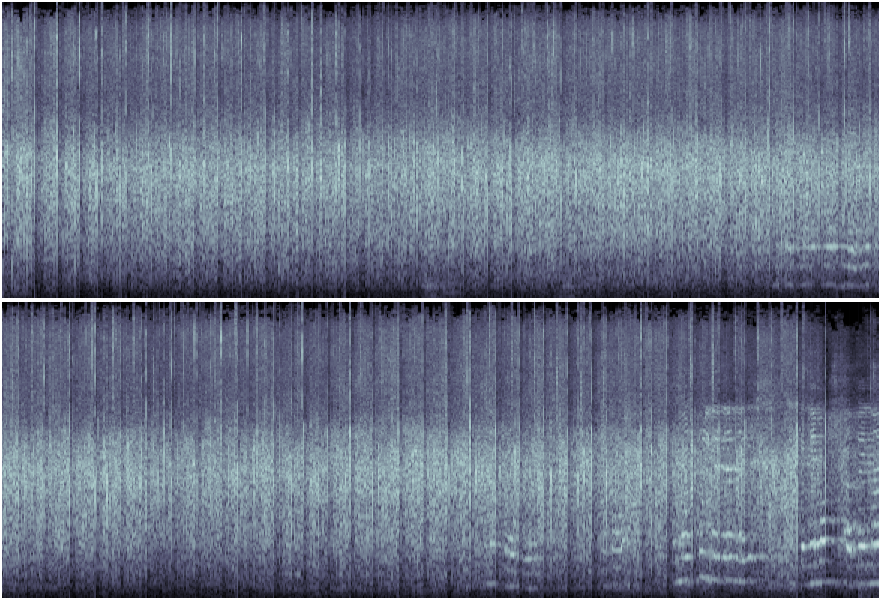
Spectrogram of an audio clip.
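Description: Audience applauding steadily and at length, the dense clapping of a full hall. A voice starts speaking over the applause near the end.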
